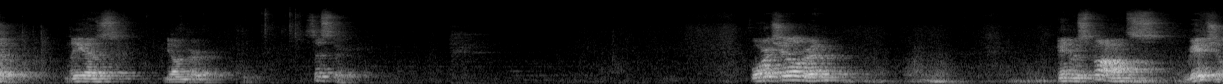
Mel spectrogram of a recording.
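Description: A middle-aged man speaks calmly and clearly, close by, with pauses between phrases.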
